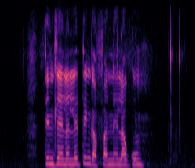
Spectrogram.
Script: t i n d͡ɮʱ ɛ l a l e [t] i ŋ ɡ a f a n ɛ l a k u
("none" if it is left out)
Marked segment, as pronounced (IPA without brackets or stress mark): t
